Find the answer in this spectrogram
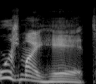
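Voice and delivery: Chicago-style pronunciation. Explaining they try to speak accent-free, demonstrating the accent they avoid; put-on Chicago accent. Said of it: "I also don't want the Chicago".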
